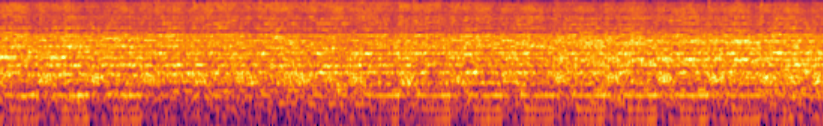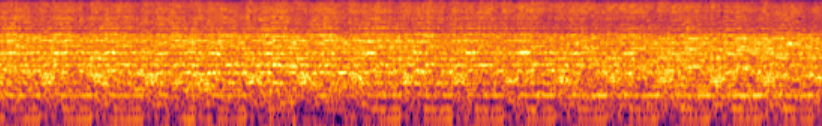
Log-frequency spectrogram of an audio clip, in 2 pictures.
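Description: Hardcore gabber dance music played loud over a club sound system, driven by a fast, steady, distorted kick drum several beats a second.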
